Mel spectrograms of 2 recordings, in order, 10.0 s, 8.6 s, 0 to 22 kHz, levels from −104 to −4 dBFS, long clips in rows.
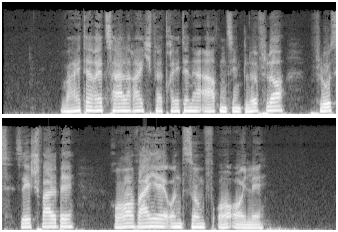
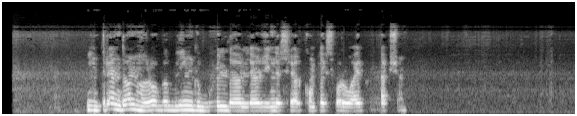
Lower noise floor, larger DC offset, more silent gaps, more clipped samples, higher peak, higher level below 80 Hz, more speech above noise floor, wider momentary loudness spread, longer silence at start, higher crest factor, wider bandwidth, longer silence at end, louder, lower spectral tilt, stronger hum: second, -45 dBFS vs -54 dBFS; neither; neither; neither; about the same, 0 dBFS vs 0 dBFS; first, -28 dBFS vs -48 dBFS; second, 36 dB vs 43 dB; about the same, 6 LU vs 8 LU; second, 0.9 s vs 1.25 s; about the same, 12 dB vs 14 dB; first, 15.5 kHz vs 9.2 kHz; second, 0.6 s vs 2.55 s; about the same, -11 LUFS vs -12 LUFS; about the same, -6.5 dB/octave vs -6.5 dB/octave; neither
